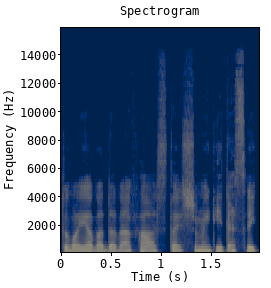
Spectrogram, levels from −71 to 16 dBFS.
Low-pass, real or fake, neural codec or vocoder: 14.4 kHz; fake; codec, 44.1 kHz, 2.6 kbps, DAC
